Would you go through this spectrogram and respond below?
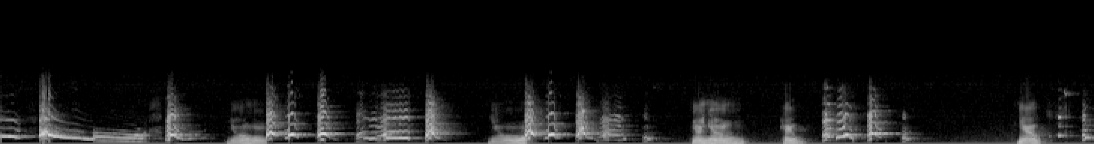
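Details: Pet dog vocalizing for fun: sliding howls, trembling low warbled moans and clusters of sharp yips, alternating over about fifteen seconds with short pauses, no other sounds clear.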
